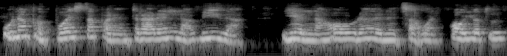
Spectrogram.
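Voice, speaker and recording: Delivering a formal, scripted address as host, a woman with a Colombian Spanish accent speaks solemnly and measuredly, pausing with intent. She has a medium-pitched voice with a darkish tone.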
